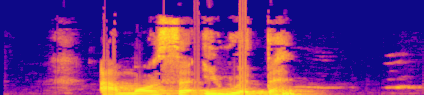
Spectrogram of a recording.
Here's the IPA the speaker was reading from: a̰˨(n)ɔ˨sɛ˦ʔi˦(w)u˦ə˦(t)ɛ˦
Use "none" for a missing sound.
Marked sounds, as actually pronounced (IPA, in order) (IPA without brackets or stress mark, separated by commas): m, w, t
